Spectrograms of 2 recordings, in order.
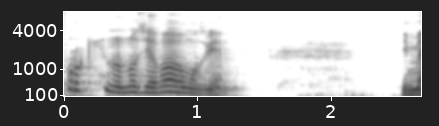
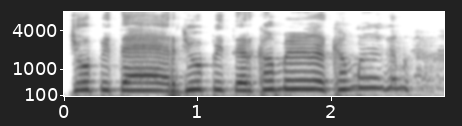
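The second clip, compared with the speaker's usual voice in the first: calling the dog; 12 semitones higher than usual. Retold or imitated. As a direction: shout for the dog to come back. Calling runaway dog loudly. (llamando a gritos al perro)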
